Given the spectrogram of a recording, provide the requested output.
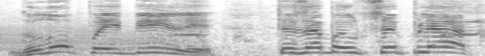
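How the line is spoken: Farmer shouting after someone. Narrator (Russian): прокричал ему вдогонку фермер Маккол

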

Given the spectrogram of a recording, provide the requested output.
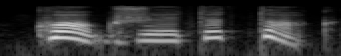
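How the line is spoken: Distracted muttering. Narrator (Russian): бормотал он, собираясь с мыслями

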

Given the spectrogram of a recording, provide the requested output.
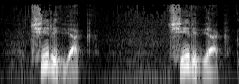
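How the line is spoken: Quiet but distinct. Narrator (Russian): в этой тишине Джоннины адъютанты успели 2 раза негромко, но внятно сказать

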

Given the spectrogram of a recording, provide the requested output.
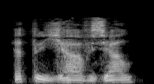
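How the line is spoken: Strained, forced out words. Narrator (Russian): сказал Саша, и больше он ничего не мог выдавить

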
